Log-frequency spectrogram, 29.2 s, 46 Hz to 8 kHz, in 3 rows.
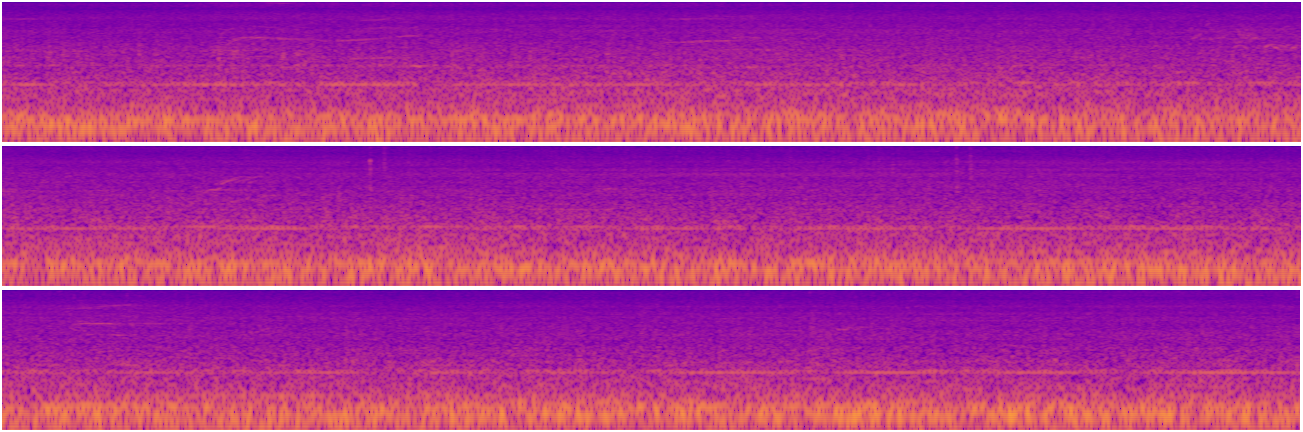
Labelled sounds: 1.6	2.3	killer whale, southern resident, 0.99 to 3.1 kHz
5.1	5.6	killer whale, southern resident, 1.4 to 2.2 kHz
19.9	20.5	killer whale, southern resident, 1.5 to 4.8 kHz

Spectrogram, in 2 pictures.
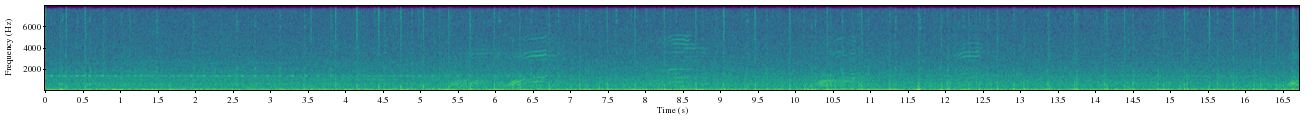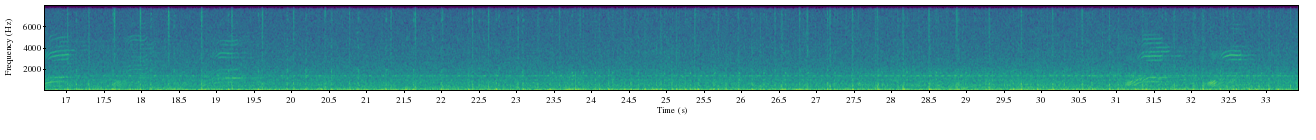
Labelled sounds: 12.0	12.5	killer whale, southern resident, 1.7 to 7.0 kHz
16.5	17.2	killer whale, southern resident, 0.42 to 7.8 kHz
31.0	31.8	killer whale, southern resident, 0.54 to 5.3 kHz
32.3	32.8	killer whale, southern resident, 2.9 to 4.2 kHz

